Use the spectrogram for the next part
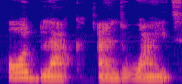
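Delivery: ordinary delivery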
